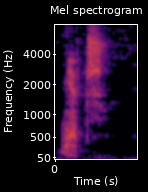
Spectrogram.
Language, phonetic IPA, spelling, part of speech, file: Polish, [mʲjɛt͡ʃ], miecz, noun, Pl-miecz.ogg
